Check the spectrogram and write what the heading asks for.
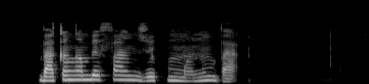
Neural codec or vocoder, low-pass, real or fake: none; 7.2 kHz; real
